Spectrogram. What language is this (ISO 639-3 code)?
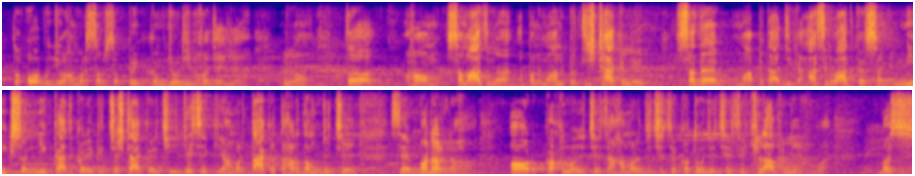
mai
